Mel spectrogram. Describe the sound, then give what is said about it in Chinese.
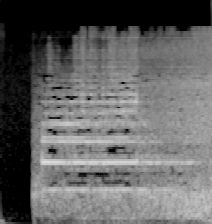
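Horn of a loaded container freight train departing Wujiashan freight station in Wuhan: a single loud, steady blast sustained over the rumble of the rolling train. “伴着汽笛声，满载着集装箱的列车驶出吴家山货运站”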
